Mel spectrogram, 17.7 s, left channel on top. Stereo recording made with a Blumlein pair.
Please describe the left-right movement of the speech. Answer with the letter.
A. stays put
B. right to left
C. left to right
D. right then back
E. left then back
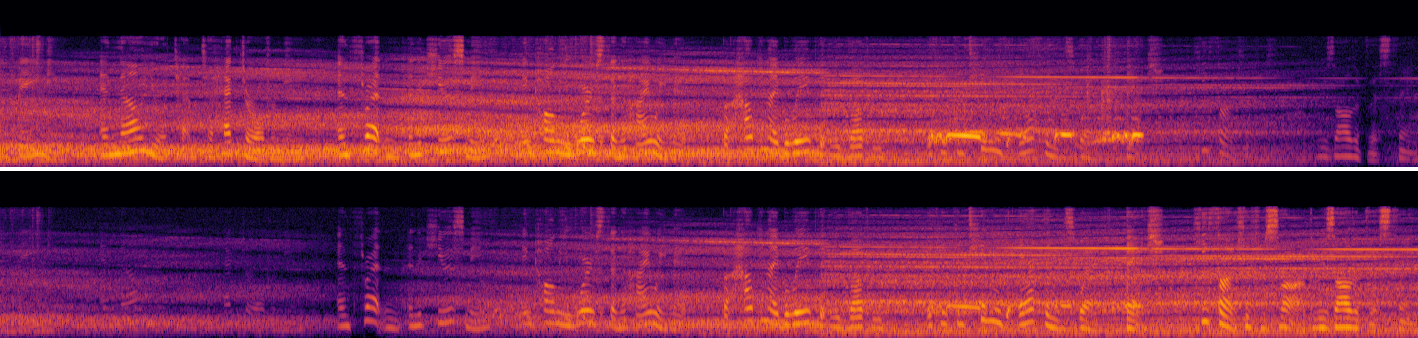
C.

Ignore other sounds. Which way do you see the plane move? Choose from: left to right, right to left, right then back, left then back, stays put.
left to right.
